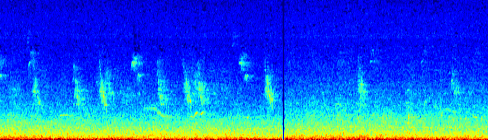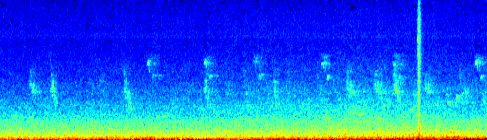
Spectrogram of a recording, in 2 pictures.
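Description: Birds chirp softly.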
